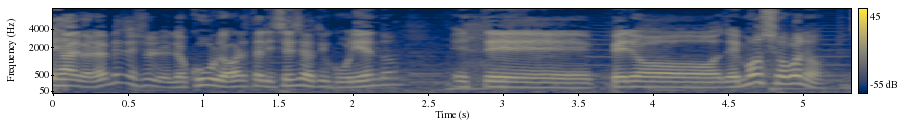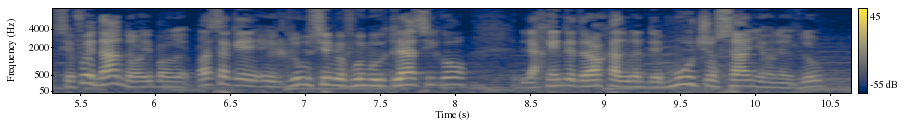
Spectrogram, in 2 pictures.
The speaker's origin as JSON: {"language": "Spanish", "town": "Cuchilla Alta", "region": "Canelones", "country": "Uruguay", "tie": "born or raised there", "said": "soy de Cuchilla Alta, de Canelones"}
